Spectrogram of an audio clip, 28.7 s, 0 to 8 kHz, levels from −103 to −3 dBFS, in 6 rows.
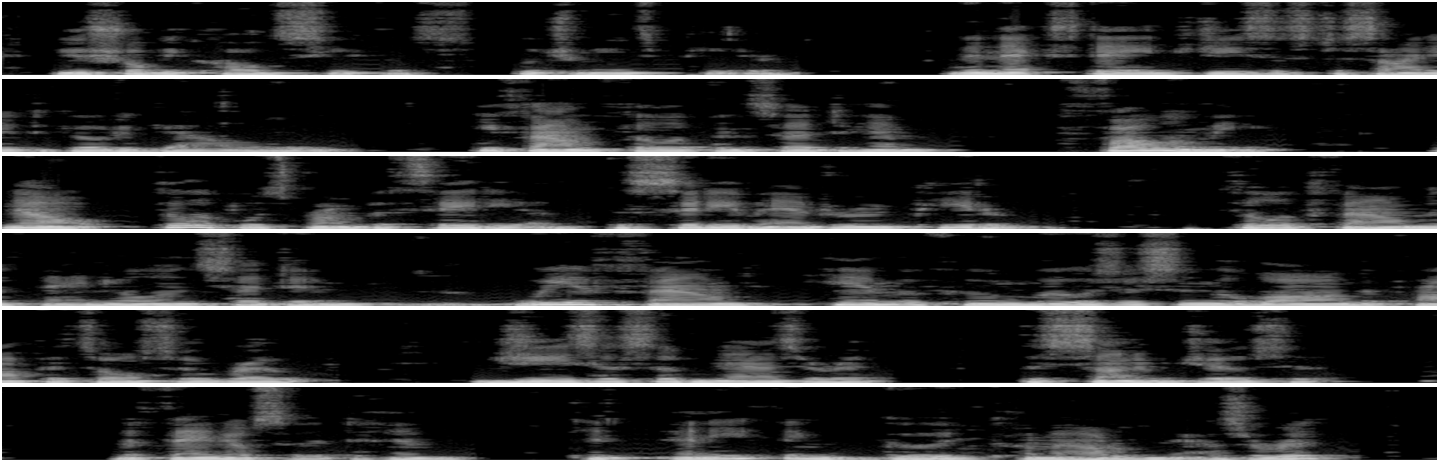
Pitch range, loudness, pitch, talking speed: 125-155 Hz, -28 LUFS, 135 Hz, 160 wpm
